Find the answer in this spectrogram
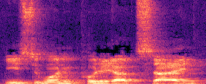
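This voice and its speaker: A man's voice: low voice, monotone, moderate pace, fairly bright tone. A young man testifying as a witness in an improvised mock trial, hesitant and full of fillers. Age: young adult. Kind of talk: improvised comedy sketch. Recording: roomy echo, distant mic.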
